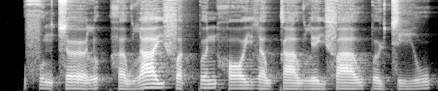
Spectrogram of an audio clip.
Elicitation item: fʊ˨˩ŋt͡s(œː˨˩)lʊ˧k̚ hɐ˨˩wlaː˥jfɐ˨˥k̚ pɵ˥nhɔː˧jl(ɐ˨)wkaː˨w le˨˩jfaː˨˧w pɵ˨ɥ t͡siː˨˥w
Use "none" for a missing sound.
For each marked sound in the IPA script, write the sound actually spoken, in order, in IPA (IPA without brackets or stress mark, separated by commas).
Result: œː˨˩, ɐ˨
